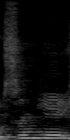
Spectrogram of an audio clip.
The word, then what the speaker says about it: Seunghee: So Seunghee, she's another Korean woman, so that's why I say her name that way. It's the correct Korean pronunciation.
